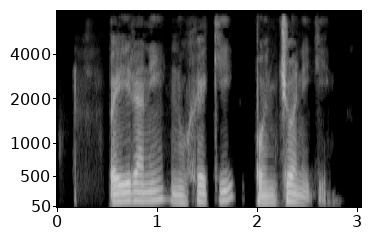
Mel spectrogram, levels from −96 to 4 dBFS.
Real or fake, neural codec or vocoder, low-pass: real; none; 7.2 kHz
